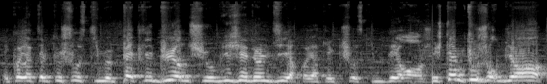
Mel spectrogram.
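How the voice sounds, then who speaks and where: A man's voice: on the high side, quick pace, a little mellow, soft background music. A man giving a casual review rant as a YouTuber, speaking in a blunt, crude, slangy way.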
